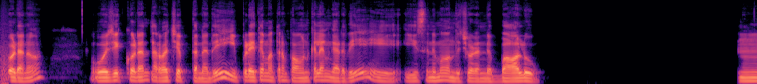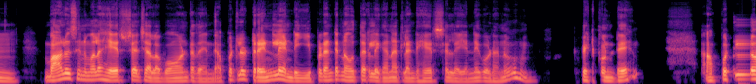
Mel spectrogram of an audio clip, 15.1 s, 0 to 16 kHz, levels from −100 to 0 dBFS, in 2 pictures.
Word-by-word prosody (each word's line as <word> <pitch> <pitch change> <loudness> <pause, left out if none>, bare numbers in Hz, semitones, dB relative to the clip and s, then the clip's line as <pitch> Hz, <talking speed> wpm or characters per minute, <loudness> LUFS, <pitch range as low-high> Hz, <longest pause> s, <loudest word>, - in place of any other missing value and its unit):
కూడాను. - - +1 0.7
'ఓజి' 110 +4 +2
కూడాను 115 +2 +1
తరువాత 105 0 0
చెప్తాను - - -3
అది - - -1
ఇప్పుడైతే 115 +3 +1
మాత్రం 120 -1 -6
పవన్ 95 +1 -3
కళ్యాణ్ 115 -3 -1
గారిది 95 +1 -4 0.6
ఈ - - -5
సినిమా 105 +3 -4
ఉంది 95 - -6
చూడండి 90 -1 -3
'బాలు.' 95 -2 +2 2.0
హ్మ్. 100 -2 -3 0.4
'బాలు' 175 +10 +7
సినిమాలో 145 -1 +2
హెయిర్ 120 0 +6
స్టైల్ 125 0 +1
చాలా 95 -1 +3
బాగుంటదండి. 95 -2 -2
అప్పట్లో 140 +4 0
ట్రెండ్ 110 +6 +6
లేండి. 105 -10 +5
ఇప్పుడంటే 120 +6 +2
నవ్వుతారులే 115 -1 +1
గాని 105 +2 +1
అట్లాంటి 95 -1 -3
హెయిర్ 95 +1 +1
స్టైల్ 100 -3 -3
అయన్నీ 90 +4 -5
గూడాను. 95 +4 -5 0.7
పెట్టుకుంటే, 105 - +1 0.9
అప్పట్లో 155 +8 +3
105 Hz, 145 wpm, -26 LUFS, 95-120 Hz, 2.0 s, బాలు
